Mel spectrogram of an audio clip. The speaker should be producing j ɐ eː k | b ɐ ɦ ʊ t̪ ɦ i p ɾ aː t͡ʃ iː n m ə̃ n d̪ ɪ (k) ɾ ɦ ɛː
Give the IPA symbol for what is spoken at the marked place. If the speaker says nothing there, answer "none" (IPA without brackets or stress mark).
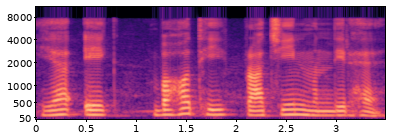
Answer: none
